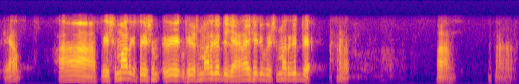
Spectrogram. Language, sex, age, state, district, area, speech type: Malayalam, male, 45-60, Kerala, Kottayam, rural, conversation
